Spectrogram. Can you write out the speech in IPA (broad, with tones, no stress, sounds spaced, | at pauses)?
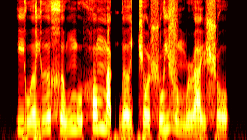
j u˨˩ ə̯ j ɨ˧˥ ə̯ x ə˨˩˦ w m u˨˩˦ h ɔ˧ m a˨˩ k̚ l əː˨˩˦ c o˨˩ ʂ u˧˥ j v ə˨˩˨ m ɹ a˨˩˨ j ʂ o˨˩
